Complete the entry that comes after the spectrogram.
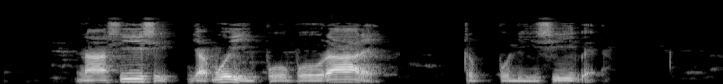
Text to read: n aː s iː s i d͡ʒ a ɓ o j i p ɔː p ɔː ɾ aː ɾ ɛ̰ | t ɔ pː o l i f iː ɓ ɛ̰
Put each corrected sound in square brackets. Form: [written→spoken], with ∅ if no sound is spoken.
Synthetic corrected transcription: n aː s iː s i d͡ʒ a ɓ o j i p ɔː p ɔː ɾ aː ɾ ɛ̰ | t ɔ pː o l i [f→s] iː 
